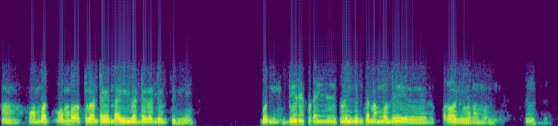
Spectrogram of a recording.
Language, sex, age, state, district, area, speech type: Kannada, male, 30-45, Karnataka, Mysore, rural, conversation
